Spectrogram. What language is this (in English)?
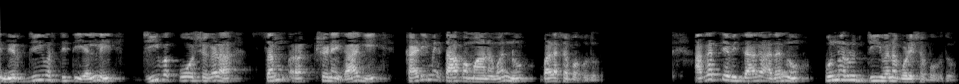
Kannada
